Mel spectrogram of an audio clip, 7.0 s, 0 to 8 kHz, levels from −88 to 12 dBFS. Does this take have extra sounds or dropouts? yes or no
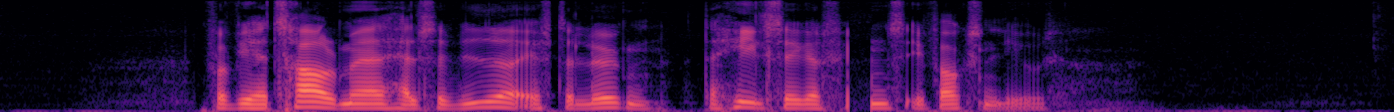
yes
